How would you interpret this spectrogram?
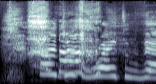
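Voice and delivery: high, drawn-out pretend crying; mock tearful wail. Podcast guest showing cohost her hair-trigger tears, mock tearful. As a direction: wail it as if tears are right there. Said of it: "my tears are just right".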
